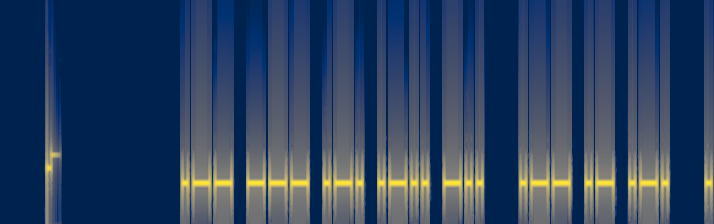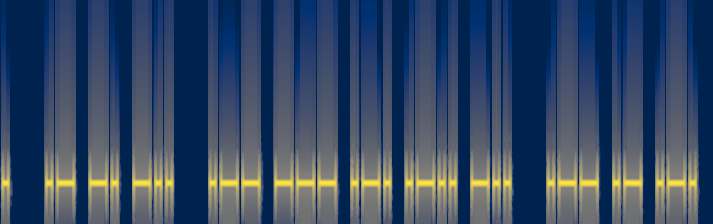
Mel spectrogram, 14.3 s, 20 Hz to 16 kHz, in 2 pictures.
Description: Morse code, heard as a keyed tone, about 22 wpm, 700 Hz. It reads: WORLD WAR I AND WORLD WAR
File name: Sentences with 7-Word Phrases - 22wpm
